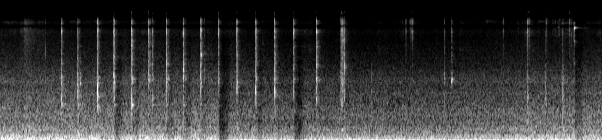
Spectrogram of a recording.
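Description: Sharp metallic clicks and taps, two or three a second for several seconds, as the pad retaining pin and clip are worked out of a truck's air disc brake caliper, over a steady low hum.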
